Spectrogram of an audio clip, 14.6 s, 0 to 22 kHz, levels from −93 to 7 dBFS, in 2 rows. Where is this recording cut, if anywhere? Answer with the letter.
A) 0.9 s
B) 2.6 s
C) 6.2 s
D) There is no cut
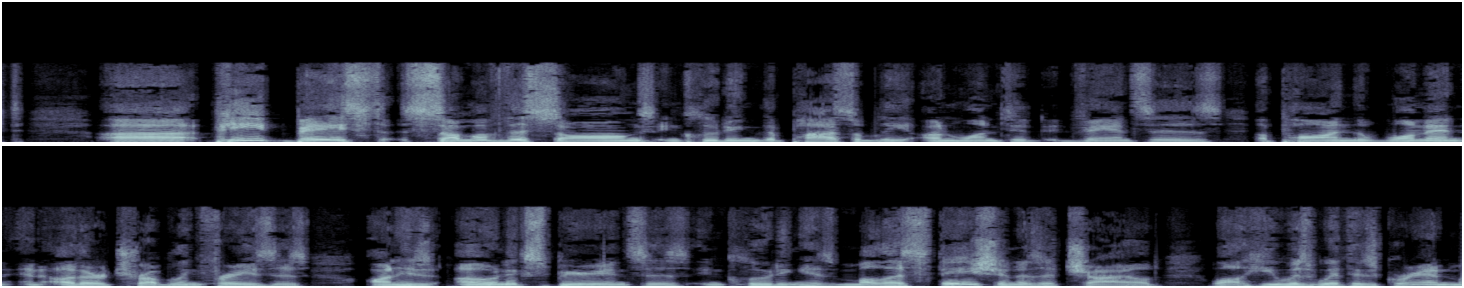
C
